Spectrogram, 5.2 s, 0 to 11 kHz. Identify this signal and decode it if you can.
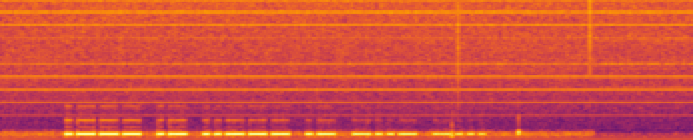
Morse code, heard as a keyed tone, about 26 wpm, 540 Hz. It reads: JA2AXB
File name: CW / kt5j wpx cw-op-k5pi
